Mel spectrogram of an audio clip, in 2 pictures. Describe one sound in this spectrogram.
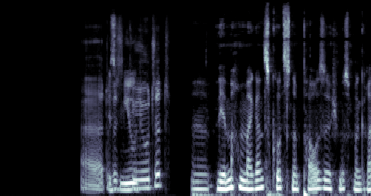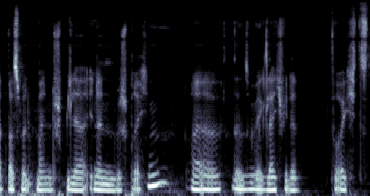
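A man speaks steadily over an online call.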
